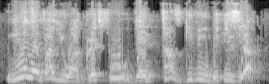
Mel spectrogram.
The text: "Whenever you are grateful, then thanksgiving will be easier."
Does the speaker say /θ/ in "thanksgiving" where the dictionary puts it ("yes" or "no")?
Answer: no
